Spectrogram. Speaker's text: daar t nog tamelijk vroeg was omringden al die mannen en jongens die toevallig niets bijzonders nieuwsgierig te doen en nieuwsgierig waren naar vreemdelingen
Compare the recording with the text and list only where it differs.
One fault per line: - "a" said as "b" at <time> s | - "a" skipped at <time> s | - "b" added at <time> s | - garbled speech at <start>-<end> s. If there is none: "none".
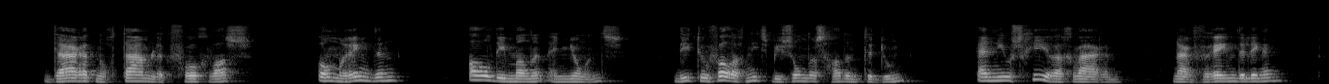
- "nieuwsgierig" said as "hadden" at 8.2 s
